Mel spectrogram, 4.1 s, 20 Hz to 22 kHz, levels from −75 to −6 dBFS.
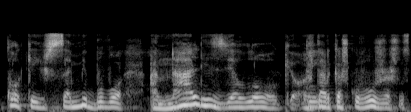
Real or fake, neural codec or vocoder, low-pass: real; none; 7.2 kHz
